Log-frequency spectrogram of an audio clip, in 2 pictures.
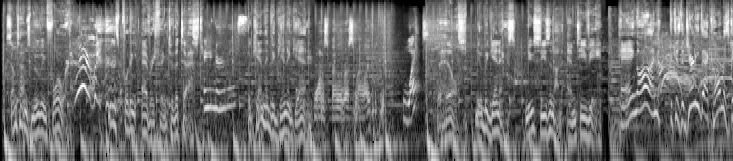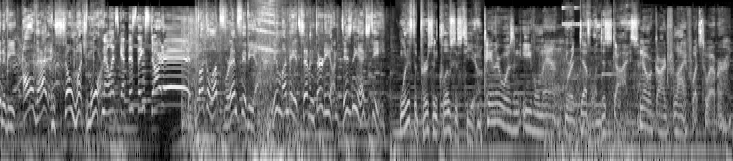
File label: PROMO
